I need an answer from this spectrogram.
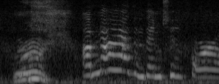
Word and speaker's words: Roche: Roosh. Roosh.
